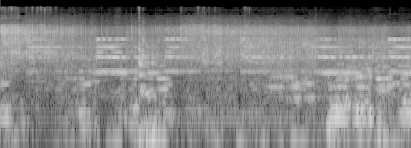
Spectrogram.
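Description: Fireworks tower spraying a fountain of sparks, a loud rushing hiss that is strongest in the first two seconds and then fades. Music plays throughout.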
